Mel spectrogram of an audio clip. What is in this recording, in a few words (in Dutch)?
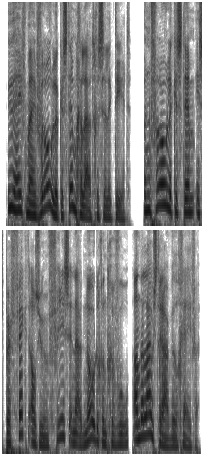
vrolijk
